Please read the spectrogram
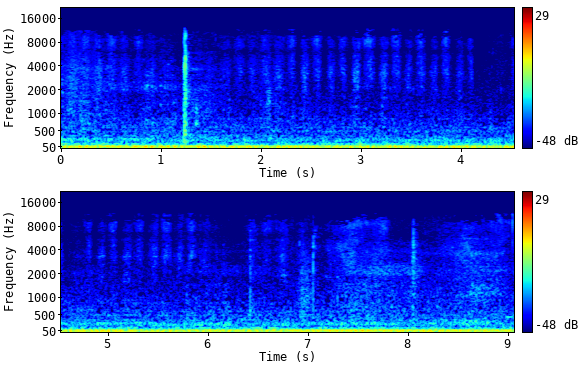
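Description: Metal soft-tissue scraping tool rasping over the bare skin of the upper back in quick, repeated strokes. A sharp click about a second in.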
